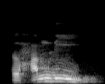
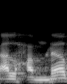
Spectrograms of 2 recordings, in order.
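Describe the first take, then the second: First: The word ends in an i vowel. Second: The word ends in an a vowel. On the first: "bukan alhamdi" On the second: "bukan alhamda"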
